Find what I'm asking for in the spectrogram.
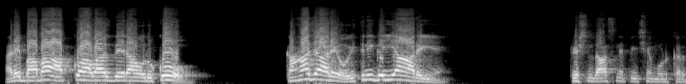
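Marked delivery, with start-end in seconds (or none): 0.1-4.6 put-on higher, louder boy's call; boy calling again more insistently; child calling again. A narrator's reading. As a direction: call him back, a bit more insistent. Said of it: "बालक ने फिर आवाज दी".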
